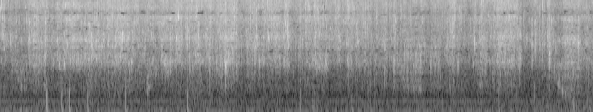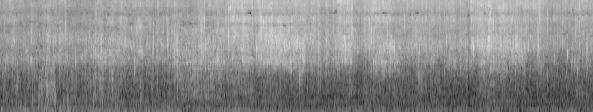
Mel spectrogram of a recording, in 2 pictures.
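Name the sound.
water running while washing off a dug-up root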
